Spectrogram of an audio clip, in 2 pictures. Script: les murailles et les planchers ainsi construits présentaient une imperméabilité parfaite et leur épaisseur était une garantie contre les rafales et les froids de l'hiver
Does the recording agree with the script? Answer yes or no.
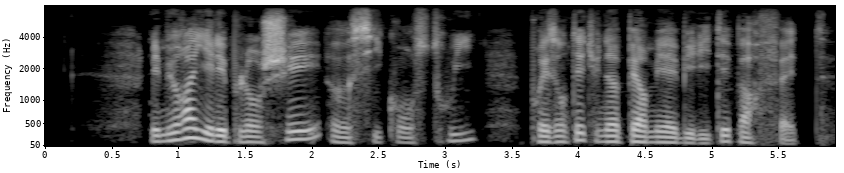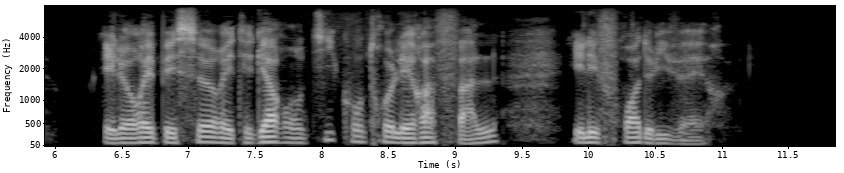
no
